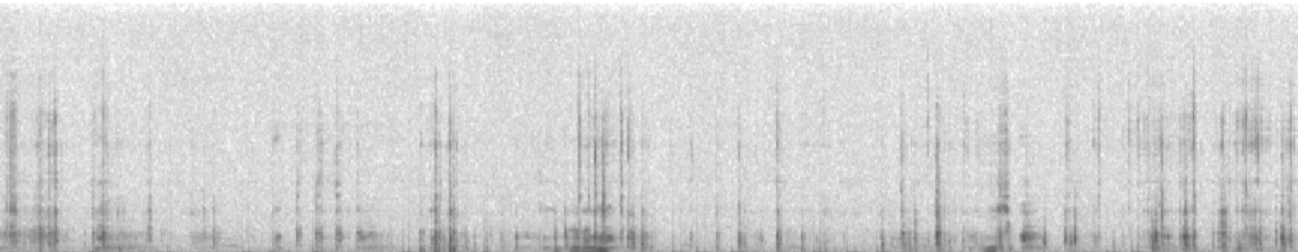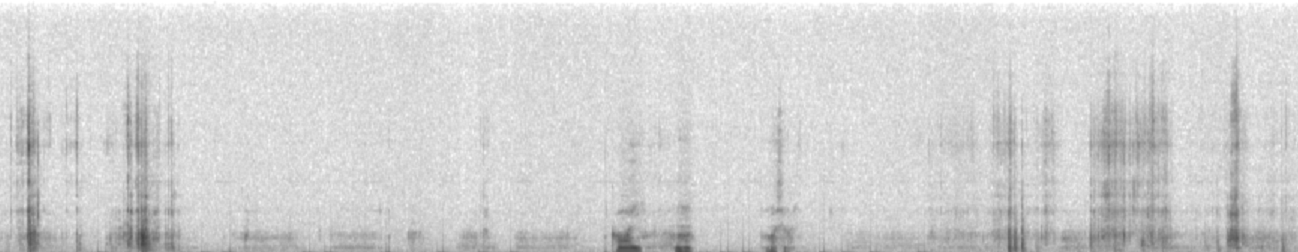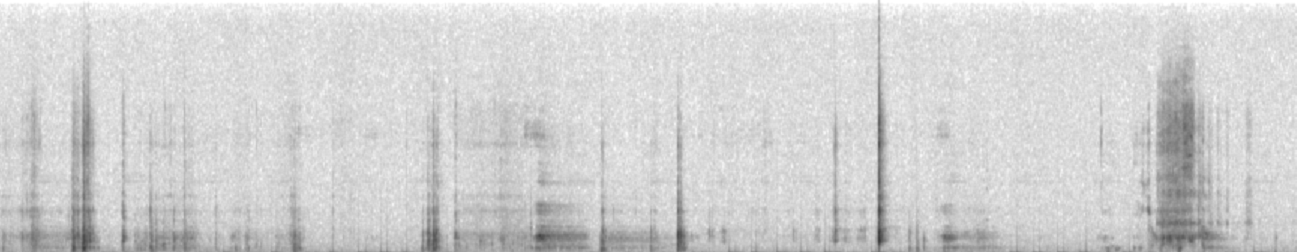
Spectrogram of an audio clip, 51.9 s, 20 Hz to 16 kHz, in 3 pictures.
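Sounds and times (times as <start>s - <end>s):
plastic packaging crinkling: 30.4s - 35.9s.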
